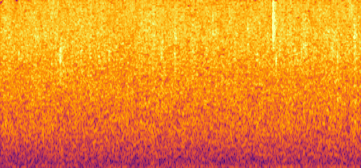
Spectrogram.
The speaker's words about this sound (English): It's raining cats and dogs.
